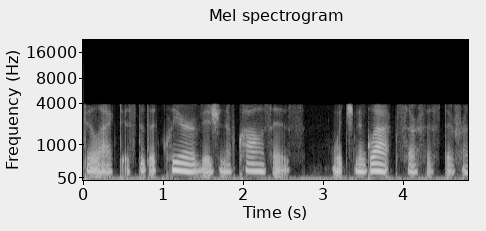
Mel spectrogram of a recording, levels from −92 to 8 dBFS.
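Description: No technical faults can be heard in the speech, which carries the narrow, band-limited sound of G.711 telephone coding, with nothing above 4 kHz.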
